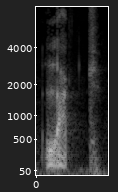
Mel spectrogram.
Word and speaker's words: laque: Remember the rule when you get this QU, well, U is not pronounced, so you get k like that. Une laque.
